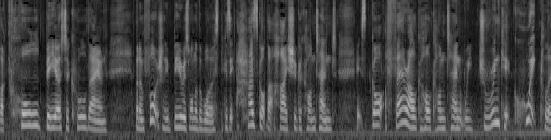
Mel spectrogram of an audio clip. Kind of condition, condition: setting, outdoors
